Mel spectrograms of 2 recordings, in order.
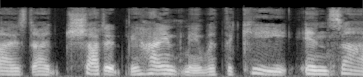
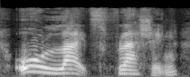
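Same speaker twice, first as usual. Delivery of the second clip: ordinary delivery, nothing marked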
